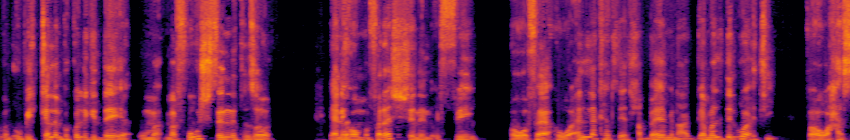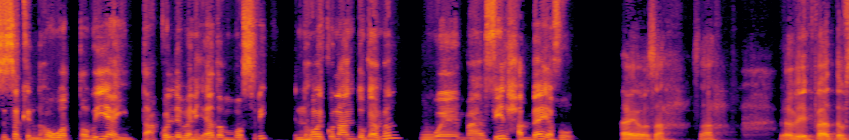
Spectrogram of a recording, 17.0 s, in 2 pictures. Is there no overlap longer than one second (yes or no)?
yes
